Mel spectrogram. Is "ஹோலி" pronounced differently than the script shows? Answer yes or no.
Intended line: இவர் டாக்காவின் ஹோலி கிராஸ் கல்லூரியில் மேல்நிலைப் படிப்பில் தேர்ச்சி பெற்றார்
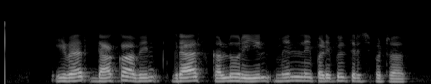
yes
